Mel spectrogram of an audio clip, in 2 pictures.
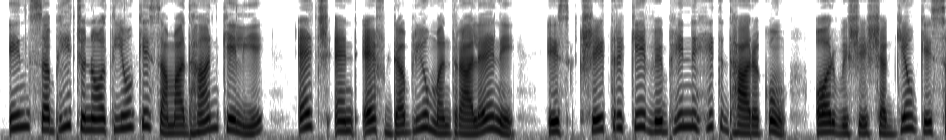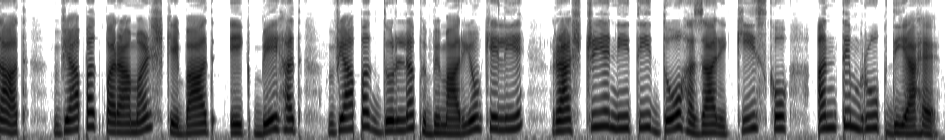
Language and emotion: Hindi, neutral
